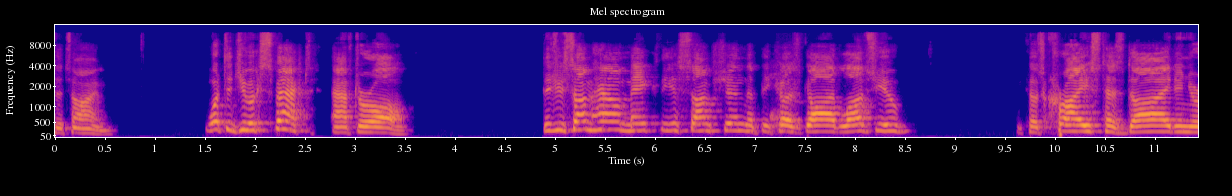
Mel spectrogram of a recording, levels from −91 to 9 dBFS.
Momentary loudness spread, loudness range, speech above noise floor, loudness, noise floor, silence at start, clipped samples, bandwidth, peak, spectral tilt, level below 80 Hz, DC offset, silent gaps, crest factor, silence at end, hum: 11 LU; 3 LU; 69 dB; -20 LUFS; -89 dBFS; 0 s; under 0.1%; 12.5 kHz; -4 dBFS; -4 dB/octave; -56 dBFS; under 0.1%; none; 18 dB; 0 s; none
